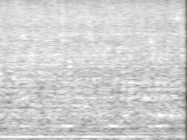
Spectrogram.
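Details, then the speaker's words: Kenmore washer that would not spin or agitate, after replacing the motor coupler: a steady, even motor hum with water swishing in the drum and no knocking or grinding. It now spins normally. "plug this back in and it's spin very different"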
